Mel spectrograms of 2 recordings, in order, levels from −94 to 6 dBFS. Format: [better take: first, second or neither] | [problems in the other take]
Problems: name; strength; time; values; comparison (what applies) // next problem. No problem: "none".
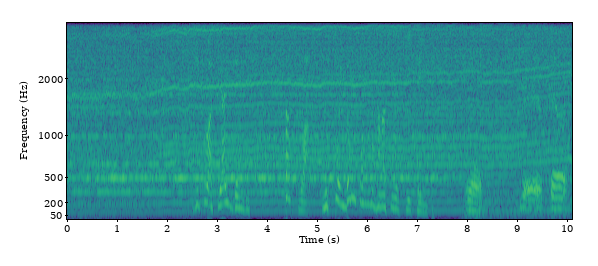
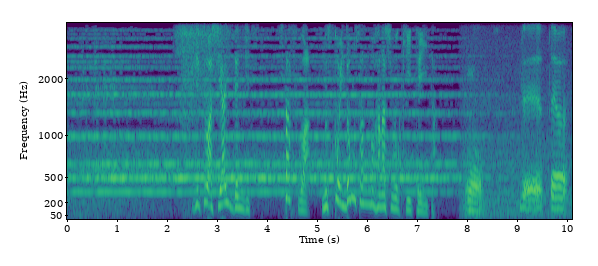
second | background sound (Sawing / Engine); 1 dB below the speech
